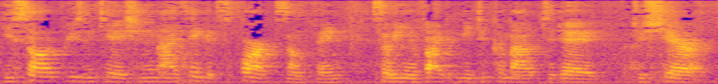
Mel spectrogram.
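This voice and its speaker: A man's voice: mid-range voice, flat delivery, a little fast, pushed and bright. A man in his fifties with a Dutch accent gives an earnest talk to a small audience, explaining things carefully with many fillers. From Netherlands. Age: 50s. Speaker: guest speaker. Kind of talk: public lecture. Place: small dim room with a projection screen, live audience. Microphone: distant camera mic. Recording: roomy, distant camera mic, faint room noise.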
